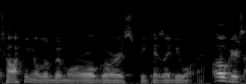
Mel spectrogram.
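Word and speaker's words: Ogor: But before we move on to like talking a little bit more ogres, because I do want ogres.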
